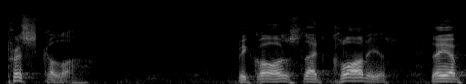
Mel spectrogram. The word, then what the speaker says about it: Prisca: Aquilla Aquilla and Priscilla every American preacher Paul met Aquilla and Priscilla it was Aquila and Prisa Aquila and Pisa Prisa that was the woman's name but we are Hillbillies and say Priscilla it's prisca because that Claudius they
